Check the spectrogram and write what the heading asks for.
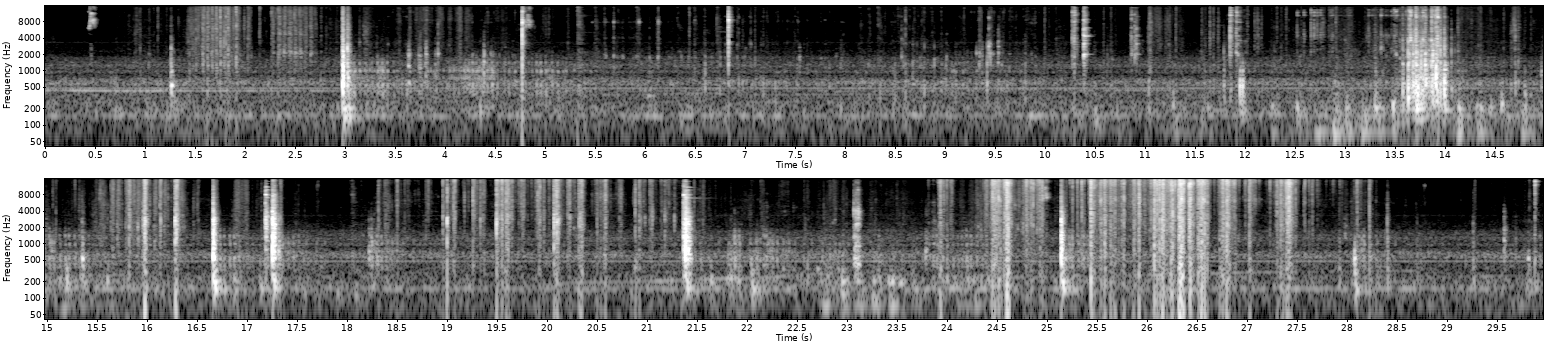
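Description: Glassware clinking and knocking as glass lamp chimneys and jars are handled, wiped with a cloth and set down, with short scrapes of cloth on glass. Near the end, a longer rattle, like marbles shifting inside a glass jar as it is picked up.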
